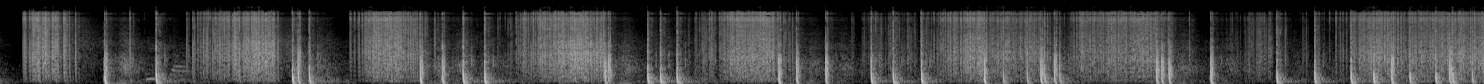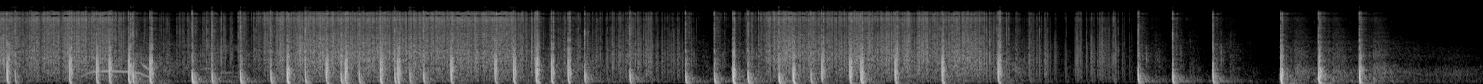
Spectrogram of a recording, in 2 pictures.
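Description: Consumer firework cake firing: a rapid string of shots and bangs over dense crackling. For about the first dozen seconds it surges about once a second, then runs as a long continuous crackle, and it thins to scattered pops near the end.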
